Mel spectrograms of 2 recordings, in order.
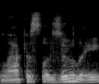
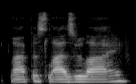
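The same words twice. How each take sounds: First: It is said the American way. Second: It is said the British way. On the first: "is American" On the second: "is U K"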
